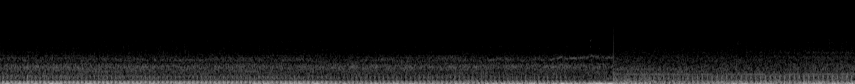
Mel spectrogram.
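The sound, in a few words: Royal Enfield Scram motorcycle riding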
